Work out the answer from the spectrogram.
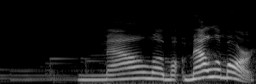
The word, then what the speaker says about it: Malamar: Oh gosh, I can never pronounce that name. Malamar.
